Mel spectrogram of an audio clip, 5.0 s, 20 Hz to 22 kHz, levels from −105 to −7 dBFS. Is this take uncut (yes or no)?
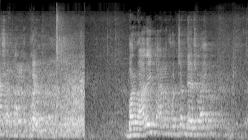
no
